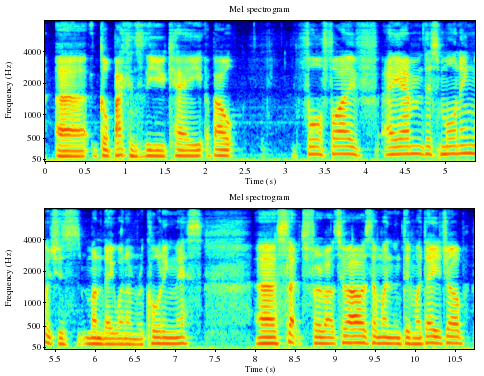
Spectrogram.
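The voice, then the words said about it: Croaky, tired voice. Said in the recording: “I am absolutely shattered. You might be able to hear by my voice, I'm a little bit sort of croaky and exhausted.”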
